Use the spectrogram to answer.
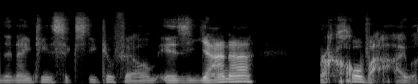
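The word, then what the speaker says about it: Brejchová: The uh actress who played Princess Bianca in the 1962 film is Jana Braova.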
